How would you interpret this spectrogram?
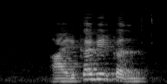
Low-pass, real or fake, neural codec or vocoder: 10.8 kHz; real; none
